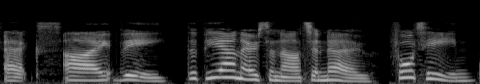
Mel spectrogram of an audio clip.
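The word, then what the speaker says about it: XIV: name of 14 and is pronounced as the separate letters x i v The Piano Sonata no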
